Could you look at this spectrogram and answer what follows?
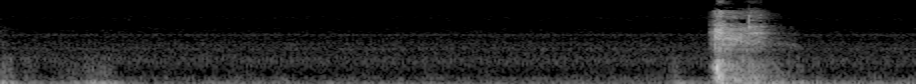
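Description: A quiet intake of breath followed by one sharp, explosive sneeze in a quiet room.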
